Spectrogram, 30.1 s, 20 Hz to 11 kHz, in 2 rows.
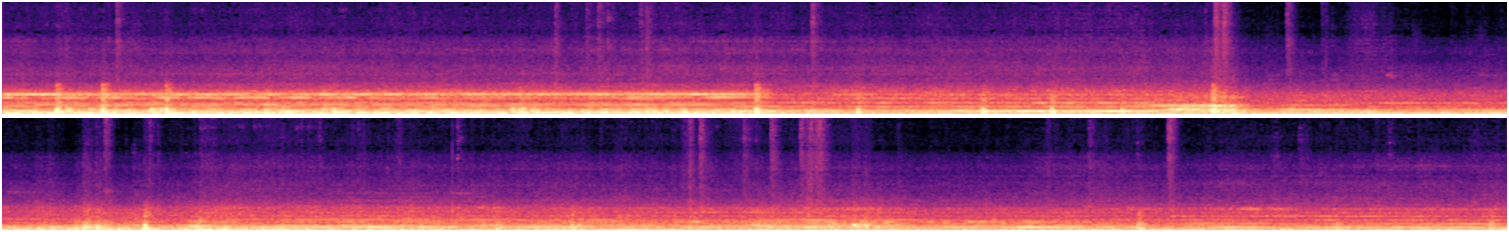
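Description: Cabin noise of a ScotRail Class 334 electric multiple unit under way: a steady rumble of wheels on rail with scattered clicks. There is also a steady whine of several pitched tones from the traction motors. The loudest whine tones cut off suddenly about seven seconds in, with a brief louder knock a few seconds later, after which the ride continues slightly quieter.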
